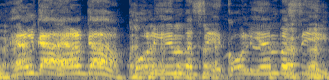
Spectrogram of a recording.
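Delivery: high put-on foreign voice, shouted; yelling as a foreign tourist. Backpacker yelling at the arresting coppers, high mock-foreign shout. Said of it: "I'm saying".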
